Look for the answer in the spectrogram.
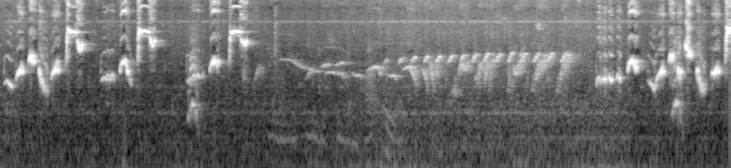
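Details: White-rumped shama singing loud, varied whistled phrases with sharp rising and falling notes. A softer run of quick repeated chatter fills the middle before the bold whistles return.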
